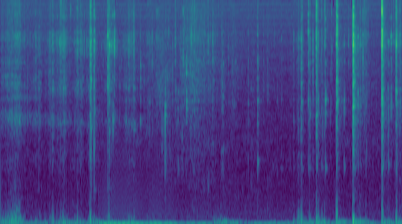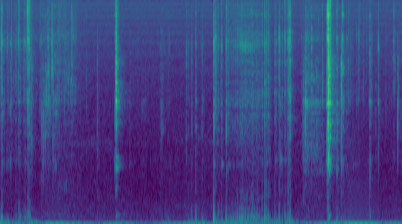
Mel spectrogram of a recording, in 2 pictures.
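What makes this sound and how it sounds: A metal blade scrapes across the surface of a solid, dry black soap bar, shaving off brittle flakes. Crisp, dry crackling and sharp clicks sound over a soft, low rumble. Brief, brighter snaps stand out now and then as the flakes break away.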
